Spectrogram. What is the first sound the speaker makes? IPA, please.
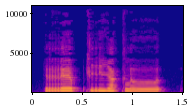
r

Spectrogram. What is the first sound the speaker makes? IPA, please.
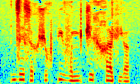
d͡z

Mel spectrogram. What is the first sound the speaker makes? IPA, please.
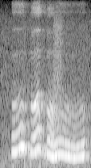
uː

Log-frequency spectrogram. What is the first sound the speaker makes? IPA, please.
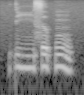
ɗ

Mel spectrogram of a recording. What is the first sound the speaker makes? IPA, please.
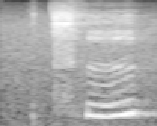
t͡sʰ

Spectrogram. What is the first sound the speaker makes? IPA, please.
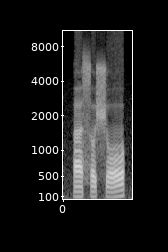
a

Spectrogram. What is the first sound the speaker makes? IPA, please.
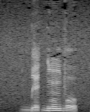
ɡ͡b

